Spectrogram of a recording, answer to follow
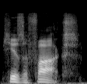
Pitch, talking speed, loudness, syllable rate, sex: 100 Hz, 275 wpm, -16 LUFS, 5.4 syllables/s, male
